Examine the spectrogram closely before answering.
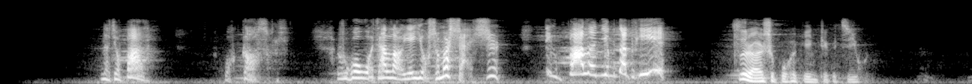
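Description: A middle-aged woman speaks sternly and threateningly, close by.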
